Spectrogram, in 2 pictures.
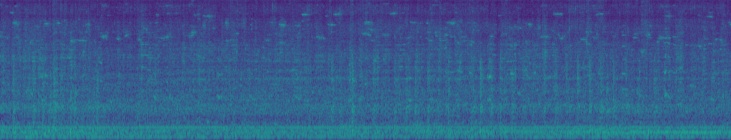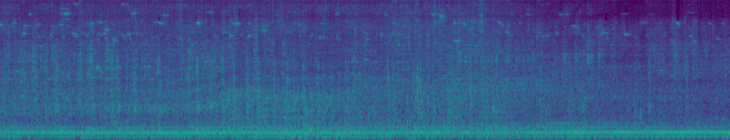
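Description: Caterpillar tracked hydraulic excavator's diesel engine running with a steady low drone, a lower hum growing stronger about halfway through, with scattered light clicks and squeaks over it.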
